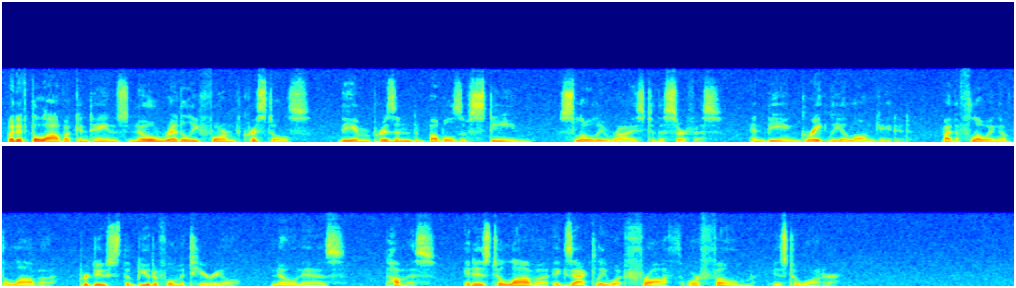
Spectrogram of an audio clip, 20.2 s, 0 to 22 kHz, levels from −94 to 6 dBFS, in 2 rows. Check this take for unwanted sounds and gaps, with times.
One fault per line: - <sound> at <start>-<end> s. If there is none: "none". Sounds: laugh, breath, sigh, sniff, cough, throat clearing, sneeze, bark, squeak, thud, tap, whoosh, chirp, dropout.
none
